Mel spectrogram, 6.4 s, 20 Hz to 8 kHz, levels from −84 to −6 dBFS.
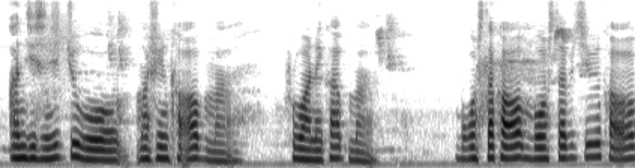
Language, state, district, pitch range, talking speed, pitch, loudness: Idu Mishmi, Arunachal Pradesh, Lower Dibang Valley, 160-205 Hz, 140 wpm, 195 Hz, -18 LUFS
